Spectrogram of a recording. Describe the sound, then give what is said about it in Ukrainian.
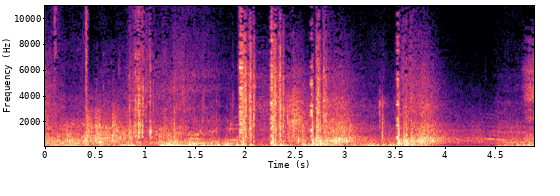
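Gunfire and heavy blasts from a battle in which a Ukrainian tank fires on Russian army positions. Several sharp, loud bursts crack over a dense, rumbling background of continuous combat noise. “Бій зав'язався на фоні. Чуєте, стрілець.”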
